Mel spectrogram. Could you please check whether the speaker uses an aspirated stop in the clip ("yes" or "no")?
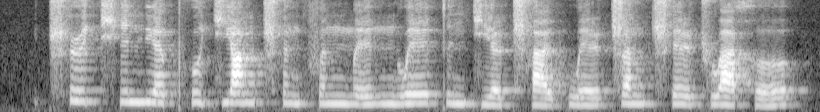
yes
